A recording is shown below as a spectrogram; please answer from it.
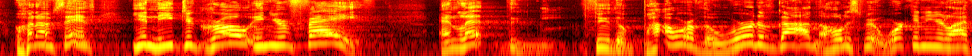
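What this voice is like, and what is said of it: Loud, forceful preaching voice. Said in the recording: “although I'm loud.”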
